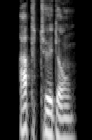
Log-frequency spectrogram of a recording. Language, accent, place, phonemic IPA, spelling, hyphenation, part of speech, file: German, Germany, Berlin, /ˈapˌtøːtʊŋ/, Abtötung, Ab‧tö‧tung, noun, De-Abtötung.ogg
- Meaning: 1. killing (esp. of bacteria) 2. mortification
